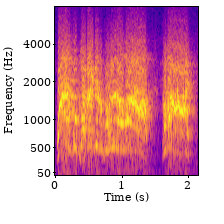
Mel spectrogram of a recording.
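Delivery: high, goading shout; shouted challenge. Acted. Man daring his rival to come outside, shouted challenge. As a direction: egg him on furiously.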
